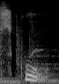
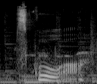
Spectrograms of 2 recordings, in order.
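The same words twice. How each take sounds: First: The final L sound is left out. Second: A clear dark L ends the word. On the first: The speaker calls it wrong. "instead of school" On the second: The speaker calls it right. "Don't simply omit this sound"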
